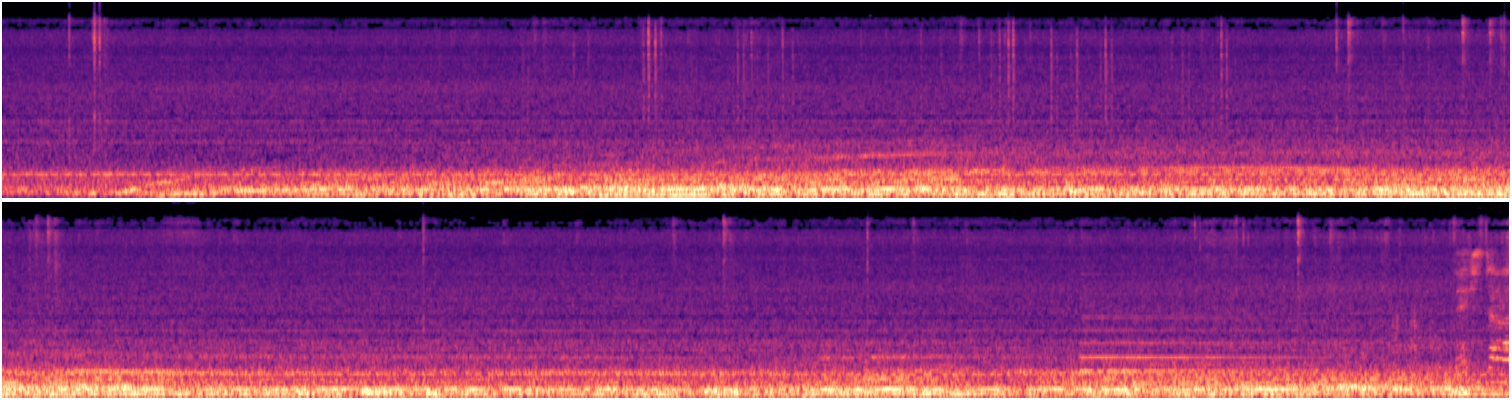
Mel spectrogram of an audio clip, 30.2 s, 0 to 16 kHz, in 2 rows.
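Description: Solaris Trollino 18 electric trolleybus heard from inside the cabin, pulling away and running along the road. The sound grows louder over the first several seconds as it gathers speed, then holds as a steady low rumble, with a rising whine from the electric drive about eight to ten seconds in.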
